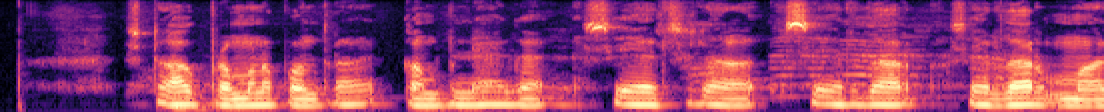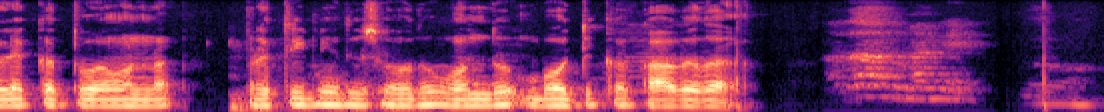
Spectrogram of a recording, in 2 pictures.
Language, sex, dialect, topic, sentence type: Kannada, male, Dharwad Kannada, banking, statement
